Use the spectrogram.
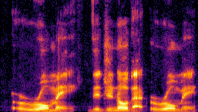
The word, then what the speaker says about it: Rome: who, by the way, his first name is pronounced Rome. Did you know that? Rome, not Rome.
